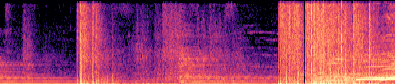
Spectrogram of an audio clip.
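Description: Fireworks display over sustained music: one sharp bang about one and a half seconds in, then from about five and a half seconds a loud, dense barrage of bangs and crackling, with high rising-and-falling whistles near the end.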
